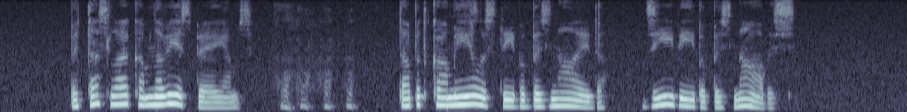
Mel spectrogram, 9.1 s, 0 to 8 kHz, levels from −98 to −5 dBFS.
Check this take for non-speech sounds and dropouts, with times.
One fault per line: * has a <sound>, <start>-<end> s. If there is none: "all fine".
* has a laugh, 2.7-3.8 s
